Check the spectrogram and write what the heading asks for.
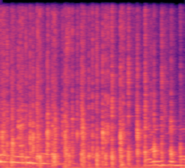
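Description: Small group of people clapping quickly in welcome. A single falling tone runs through the first second or so.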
